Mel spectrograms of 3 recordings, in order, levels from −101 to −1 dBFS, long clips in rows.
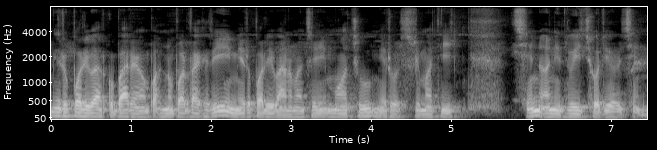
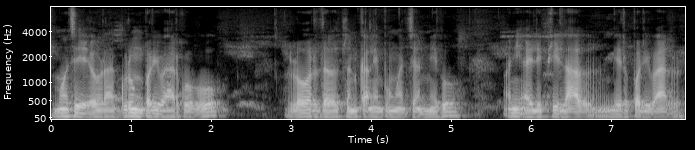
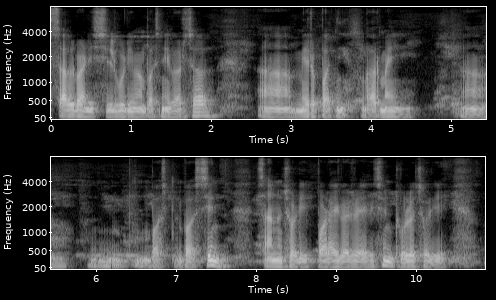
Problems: background conversations at intervals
